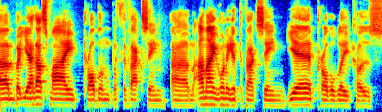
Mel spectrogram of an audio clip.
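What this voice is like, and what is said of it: Usual voice. Nothing is said of it.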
